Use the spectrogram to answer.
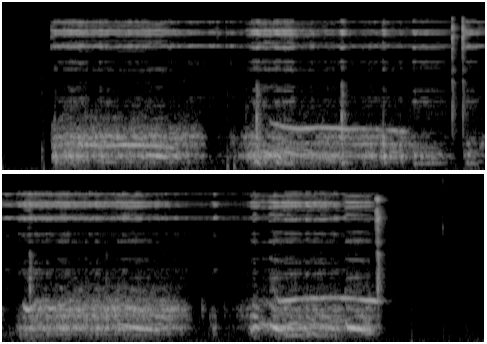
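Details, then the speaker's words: Teaching example of wheezes, as heard in bronchospasm from an asthma attack or severe anaphylactic shock. Musical whistling through both breathing phases, louder and predominant on expiration. "ils ont cependant une prédominance expiratoire on les retrouve lors d'un bon qu spasmes qu'ils soient causées par une crise d'asthme ou un choc anaphylactique sévère"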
